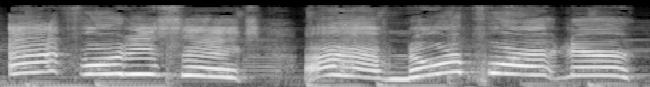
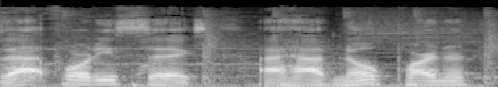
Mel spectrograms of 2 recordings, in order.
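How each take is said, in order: First: It is read in a mocking put-on voice. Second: It is read in his normal voice.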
